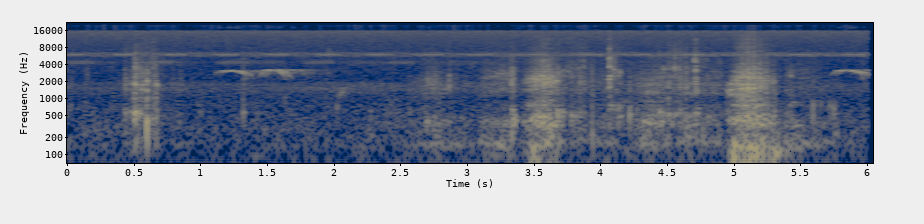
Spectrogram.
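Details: Lions feeding on a zebra carcass; two deep, rough growling bursts rise out of quiet rustling and chewing noises, while short whistled bird calls sound in the background.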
